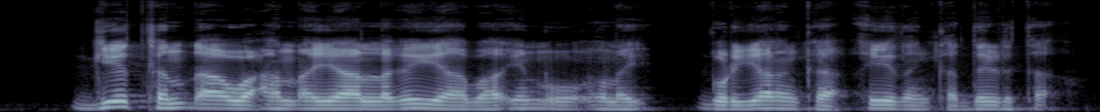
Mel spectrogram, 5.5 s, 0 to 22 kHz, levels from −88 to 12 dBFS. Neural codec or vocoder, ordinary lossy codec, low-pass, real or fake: none; none; none; real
